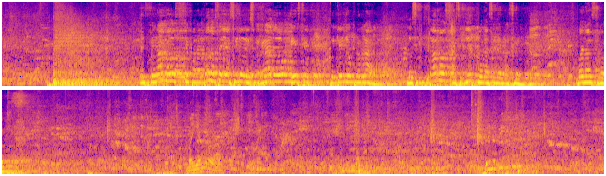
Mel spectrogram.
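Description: A crowd of people murmurs in the background.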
